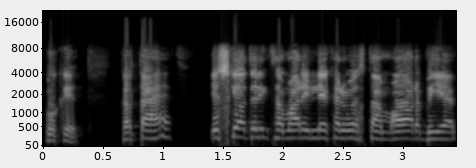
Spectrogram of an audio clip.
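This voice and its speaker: Guy teaching a grammar class online, keeps asking then answering his own questions, smooth voice, slightly high. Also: fairly even intonation, brisk, no room sound. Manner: explains rules then quizzes with rhetorical questions. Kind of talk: online exam-prep lecture.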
